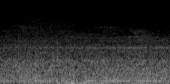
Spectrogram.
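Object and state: Nothing is struck.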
